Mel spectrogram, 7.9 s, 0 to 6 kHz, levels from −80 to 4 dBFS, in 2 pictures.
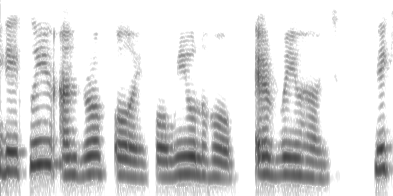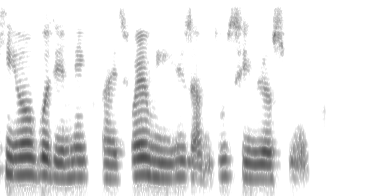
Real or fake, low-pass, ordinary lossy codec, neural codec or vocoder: fake; 5.4 kHz; none; codec, 24 kHz, 0.9 kbps, WavTokenizer, medium speech release version 1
